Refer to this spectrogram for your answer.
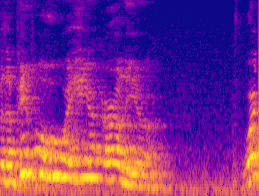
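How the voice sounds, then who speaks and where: With lively intonation, a man talks through audible room echo and noticeable background noise. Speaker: motivational speaker. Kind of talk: motivational speech to a workshop audience. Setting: stage with live audience. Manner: loud; energetic, animated.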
